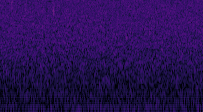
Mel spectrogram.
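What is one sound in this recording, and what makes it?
A cat chews wet food from a plate.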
